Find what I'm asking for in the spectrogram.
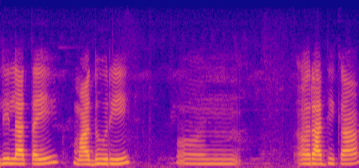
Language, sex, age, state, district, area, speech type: Marathi, female, 30-45, Maharashtra, Washim, rural, spontaneous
